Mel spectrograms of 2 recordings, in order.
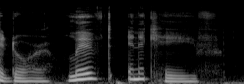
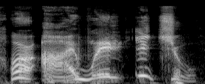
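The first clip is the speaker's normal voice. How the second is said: bellowing; 8 semitones higher, 9 dB louder than usual. A narrator's reading. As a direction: boom it out to scare the boy off. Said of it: "he bellowed".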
